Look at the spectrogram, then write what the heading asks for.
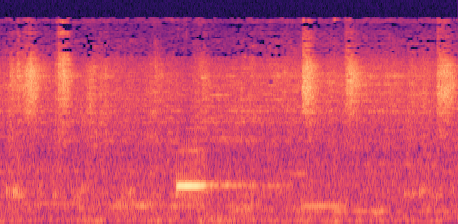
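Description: Passenger coaches rolling slowly past over station pointwork, wheels clicking and rumbling over the rails. About two seconds in, a brief loud high squeal, with fainter lower squeals a second later.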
